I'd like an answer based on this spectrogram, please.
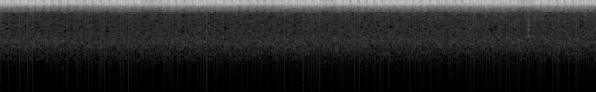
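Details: Insects at night produce an even, high-pitched ringing drone, finely pulsed and sustained without pause, over a quiet background hiss and a single faint tick near the end.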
